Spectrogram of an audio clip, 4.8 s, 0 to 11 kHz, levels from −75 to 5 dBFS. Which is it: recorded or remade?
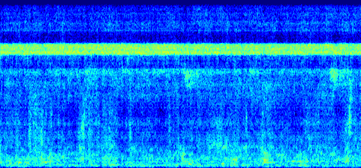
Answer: remade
